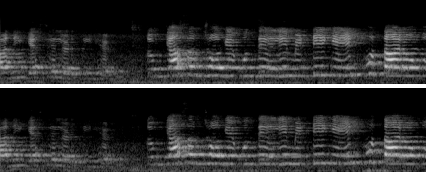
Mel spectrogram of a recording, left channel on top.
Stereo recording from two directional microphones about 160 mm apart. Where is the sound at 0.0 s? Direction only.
15° left (ahead or behind).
